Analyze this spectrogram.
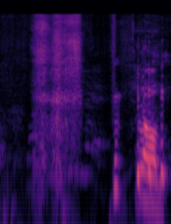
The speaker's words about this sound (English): I gotta blow my nose.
